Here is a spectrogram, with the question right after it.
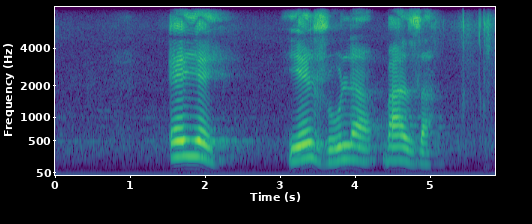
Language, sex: Xhosa, female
